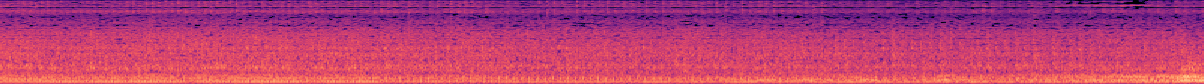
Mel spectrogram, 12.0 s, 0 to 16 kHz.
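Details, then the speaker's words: Honda TMX 155 single-cylinder just reassembled after a general overhaul for excessive engine noise, kicked first to prime oil: steady idle with an even, unhurried beat and no knocking or rattle. Healthy. "Ayos. Perfect. Napakaganda yung andar ng makina mga bro."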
